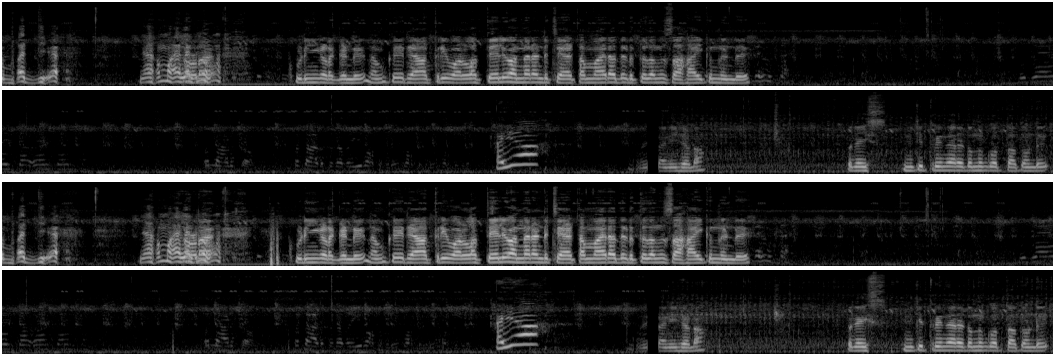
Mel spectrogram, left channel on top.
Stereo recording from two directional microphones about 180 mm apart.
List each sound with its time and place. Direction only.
0.0 s a man's voice: 40° right (ahead or behind)
1.9 s speech: 5° right (ahead or behind)
15.4 s a sound: 10° right (ahead or behind)
17.1 s speech: centre (ahead or behind)
17.6 s a sound: 70° left (ahead or behind)
19.0 s speech: 10° left (ahead or behind)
